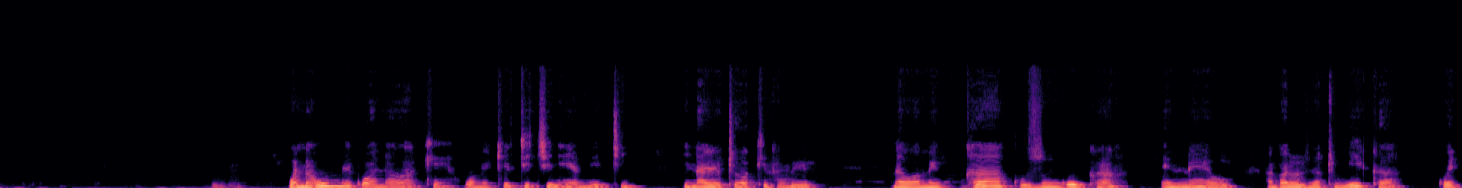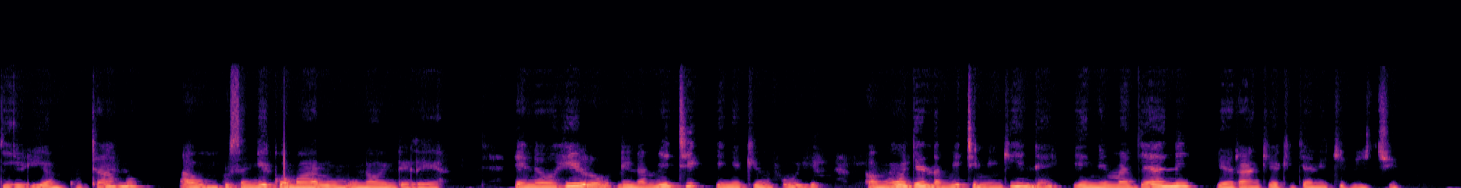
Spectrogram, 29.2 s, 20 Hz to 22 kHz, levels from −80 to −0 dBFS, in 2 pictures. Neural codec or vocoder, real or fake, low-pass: codec, 44.1 kHz, 2.6 kbps, SNAC; fake; 14.4 kHz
